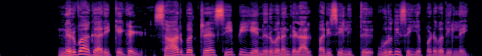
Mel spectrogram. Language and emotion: Tamil, neutral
